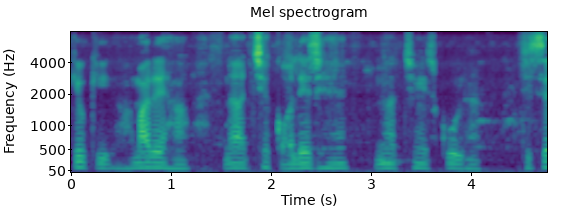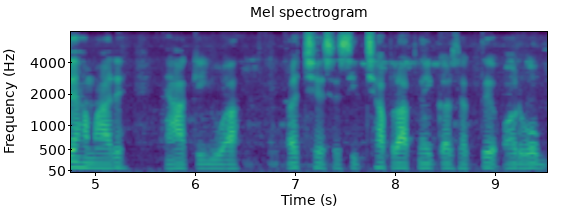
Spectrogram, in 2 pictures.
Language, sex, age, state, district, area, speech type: Hindi, male, 30-45, Uttar Pradesh, Sonbhadra, rural, spontaneous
